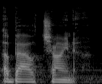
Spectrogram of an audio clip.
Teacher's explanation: This is known as a juncture. When saying a phrase like about China, the T in about is often dropped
